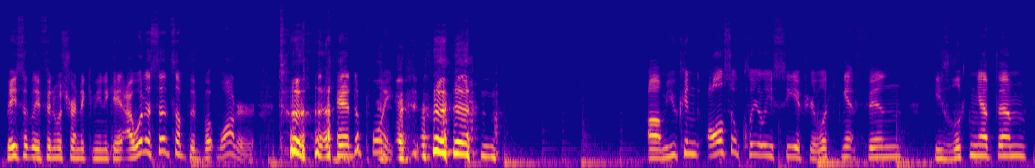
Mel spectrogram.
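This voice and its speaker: Man playing a tabletop game, a bit hesitant. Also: high voice. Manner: hesitant, with fillers and laughs. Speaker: player. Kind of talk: casual tabletop chat.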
